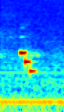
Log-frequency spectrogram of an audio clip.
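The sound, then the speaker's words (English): A quick run of three electronic tones from a Boost Mobile phone as a call hangs up, stepping downward in pitch, lasting about a quarter second, clear over a faint steady low hum, with no voices. “Oh, this nigga fucking phone hung up ass. Oh, Boost Mobile having ass. Oh, still having the chirp on his phone having ass”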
